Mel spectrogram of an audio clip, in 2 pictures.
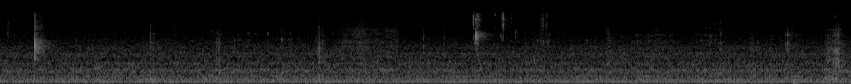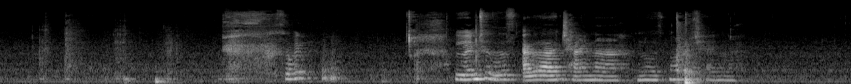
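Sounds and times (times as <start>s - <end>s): steady low hum: 0.0s - 17.0s
person chewing: 1.4s - 10.4s.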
